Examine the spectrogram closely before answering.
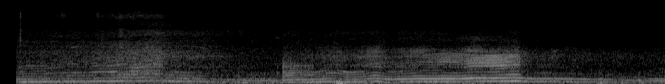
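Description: Off-road 4x4's engine revving, its pitch rising and falling as the throttle is worked, climbing highest about four to five seconds in before dropping back.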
